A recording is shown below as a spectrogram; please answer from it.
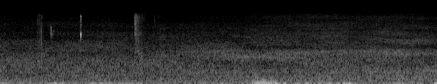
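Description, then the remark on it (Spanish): Steady outdoor ambience recorded while cycling near a river on a short bike trip with a group, a broad rush of wind and moving water with a few faint ticks and a brief low rumble partway through; no one speaks. “hoy es martes 15 de octubre de 2019, cerca del río en bicicleta.”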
